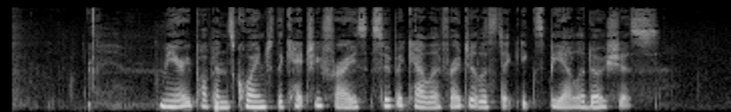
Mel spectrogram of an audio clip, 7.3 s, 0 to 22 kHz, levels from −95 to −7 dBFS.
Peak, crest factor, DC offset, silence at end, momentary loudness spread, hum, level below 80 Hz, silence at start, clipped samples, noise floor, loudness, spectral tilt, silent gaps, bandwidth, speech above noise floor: -10 dBFS; 22 dB; under 0.1%; 0.75 s; 14 LU; none; -78 dBFS; 0.1 s; under 0.1%; -69 dBFS; -32 LUFS; -5 dB/octave; none; 16.5 kHz; 38 dB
